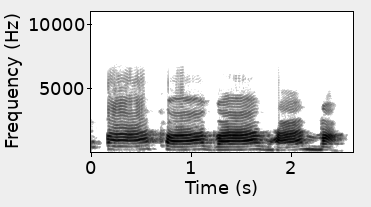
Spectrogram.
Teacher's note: ओष्ठ। होठों के द्वारा बोले जा रहे हैं।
